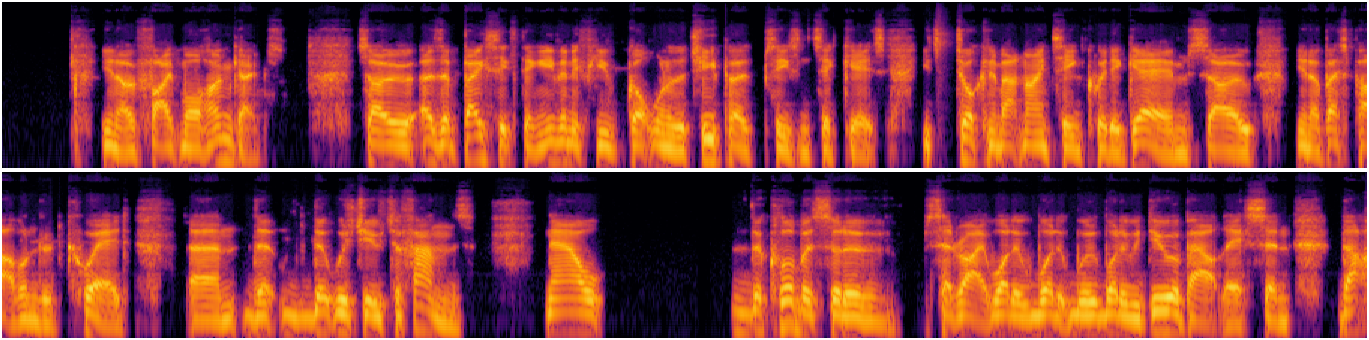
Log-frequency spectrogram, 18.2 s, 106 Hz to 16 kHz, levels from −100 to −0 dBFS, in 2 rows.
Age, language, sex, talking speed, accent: 30-49, English, male, 200 wpm, British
